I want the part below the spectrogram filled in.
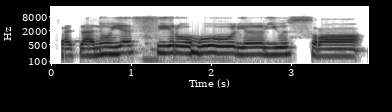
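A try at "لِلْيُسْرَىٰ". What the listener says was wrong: Yusro. Jangan ro. Jangan dikasih hamzah.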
